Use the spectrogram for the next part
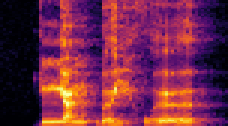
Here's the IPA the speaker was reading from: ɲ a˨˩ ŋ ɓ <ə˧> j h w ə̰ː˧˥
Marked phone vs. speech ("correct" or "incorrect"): correct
